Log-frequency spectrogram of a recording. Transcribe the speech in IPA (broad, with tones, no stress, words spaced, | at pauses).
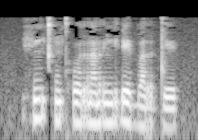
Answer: hĩ˦ kʰũ˨kʰoː˨r ã˦rŋi˦ɗeː˦ ba˨rtɪ˨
